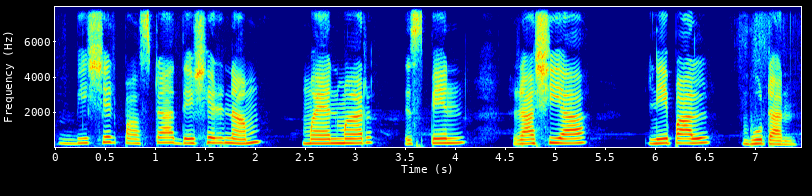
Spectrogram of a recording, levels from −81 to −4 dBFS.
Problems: none marked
